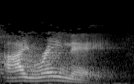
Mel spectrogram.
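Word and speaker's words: Irene (εἰρήνη): In the New Testament, there's a Greek word that is used, and it's pronounced Irene.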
